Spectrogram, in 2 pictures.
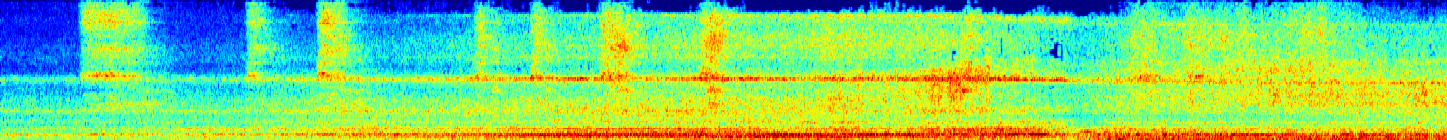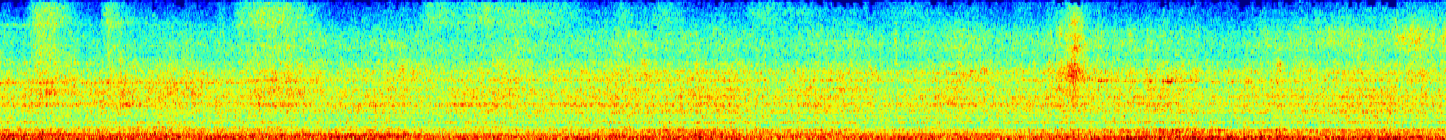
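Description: Diesel freight locomotives approaching and passing. Their engine sound grows louder over the first few seconds, and its pitch drops about ten seconds in as the lead units go by. A steady rumble of wagons and wheels on the rails follows.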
